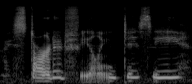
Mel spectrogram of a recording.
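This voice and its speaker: A sick little child in a fantasy game, with a very high, creaky voice. The words come slowly and plaintively, frightened and innocent, over faint music. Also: female voice, monotone, in a whisper, exaggerated voice. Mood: dazed. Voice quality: weak, creaky small voice. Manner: halting, plaintive. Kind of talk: video game voice acting. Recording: background music behind the voice.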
